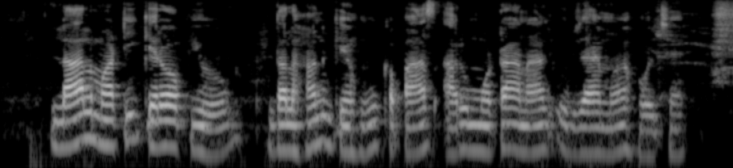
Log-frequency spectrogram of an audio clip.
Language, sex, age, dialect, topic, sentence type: Maithili, male, 18-24, Angika, agriculture, statement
